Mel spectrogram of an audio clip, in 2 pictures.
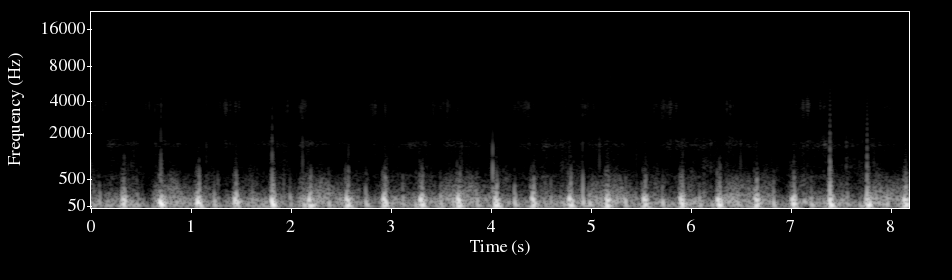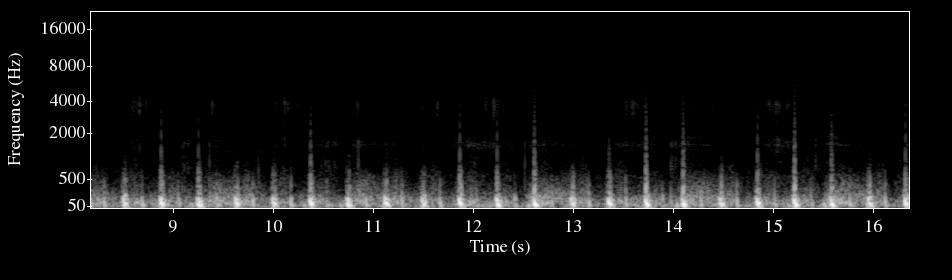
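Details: Heartbeat recorded with the chest pressed after squats, fast at about 160 thumps a minute with uneven spacing between beats; cardiac arrhythmia.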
